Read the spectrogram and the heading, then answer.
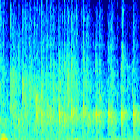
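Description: An audience at a church worship service applauds to welcome a baby, a dense, steady patter of many hands clapping at an even level for about three seconds.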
